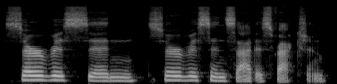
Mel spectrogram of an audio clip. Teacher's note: I reduce the D and I make a smaller mouth sound for the A.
